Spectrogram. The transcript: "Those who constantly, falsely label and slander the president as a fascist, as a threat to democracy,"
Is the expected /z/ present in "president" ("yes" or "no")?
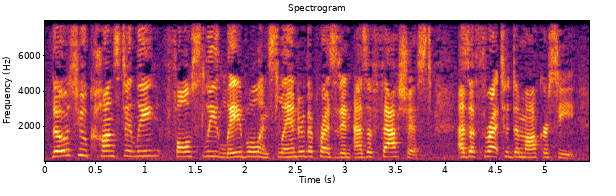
yes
